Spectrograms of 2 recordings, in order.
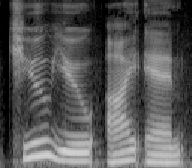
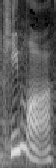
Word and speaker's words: quinoa: how do you pronounce q-u-i-n-o-a how do you pronounce that quinoa okay it's not quinoa no it is not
